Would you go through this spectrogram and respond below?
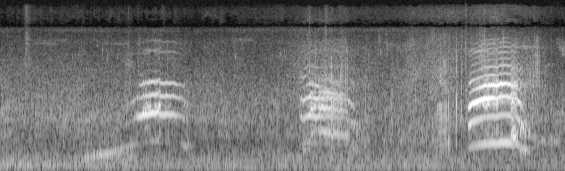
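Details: Being petted, a brown-and-white community cat stretches and gives three sweet meows, each a short rising-falling cry about two seconds apart, the last loudest, against faint outdoor background noise.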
